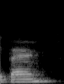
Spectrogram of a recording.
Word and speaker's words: Beirne: It's spelled B-E-I-R-N-E. It looks like Bernie, but it's actually Byrne.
